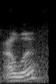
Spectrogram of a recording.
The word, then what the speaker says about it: Elliffe: The way it's spelled is Elliffe. It's pronounced Elif.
